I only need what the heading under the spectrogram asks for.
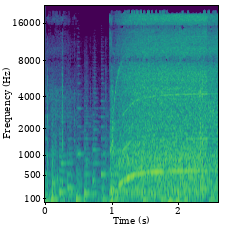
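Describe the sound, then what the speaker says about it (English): A vacuum cleaner powered from a portable power station switches on about a second in, its motor whine rising in pitch and settling into a loud, steady roar that continues to the end. "I'm now gonna turn the vacuum cleaner on"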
